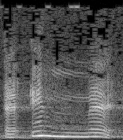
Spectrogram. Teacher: اوعى تنسى الغنة، النون المشددة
